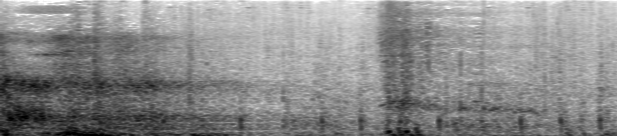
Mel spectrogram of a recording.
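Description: Armoured footsteps clank on stone as a figure runs.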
